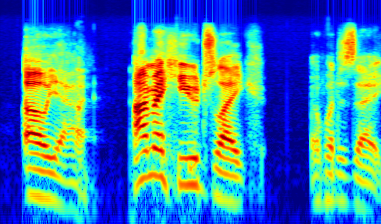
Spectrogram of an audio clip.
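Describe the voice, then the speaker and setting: This man speaks in an American accent with a bright, sharp tone. The recording is very clean, with a silent background. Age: 20s. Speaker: rock band drummer. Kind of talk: casual interview chat.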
